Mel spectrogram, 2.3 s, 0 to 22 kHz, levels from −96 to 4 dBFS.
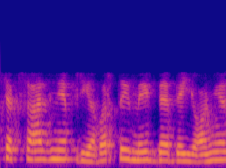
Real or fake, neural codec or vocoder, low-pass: fake; codec, 16 kHz, 4.8 kbps, FACodec; 3.6 kHz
